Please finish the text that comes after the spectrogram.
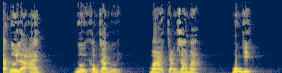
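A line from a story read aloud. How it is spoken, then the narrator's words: Bold shout. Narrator (Vietnamese): đánh bạo quát lên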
